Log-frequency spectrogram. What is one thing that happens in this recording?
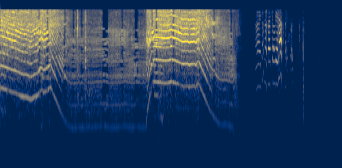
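A chainsaw engine revs up and down loudly close by.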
